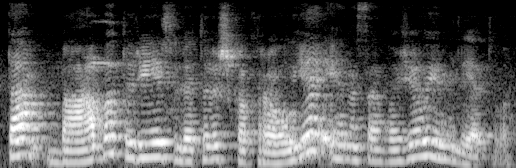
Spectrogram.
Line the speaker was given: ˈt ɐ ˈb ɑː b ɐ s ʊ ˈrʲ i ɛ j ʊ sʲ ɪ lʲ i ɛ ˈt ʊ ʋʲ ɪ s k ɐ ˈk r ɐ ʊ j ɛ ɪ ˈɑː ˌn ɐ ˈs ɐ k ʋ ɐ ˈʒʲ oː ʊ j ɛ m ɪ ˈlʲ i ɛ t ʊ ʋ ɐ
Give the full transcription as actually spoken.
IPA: ˈt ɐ ˈb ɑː b ɐ t ʊ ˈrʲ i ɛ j ʊ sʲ ɪ lʲ i ɛ ˈt ʊ ʋʲ ɪ ʃ k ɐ ˈk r ɐ ʊ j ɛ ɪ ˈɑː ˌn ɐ ˈs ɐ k ʋ ɐ ˈʒʲ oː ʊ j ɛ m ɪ ˈlʲ i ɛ t ʊ ʋ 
